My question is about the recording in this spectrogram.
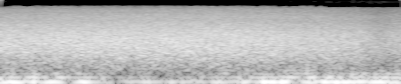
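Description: Outdoor beach ambience: wind rumbling and buffeting on the microphone over a steady hiss of sea and breeze.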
